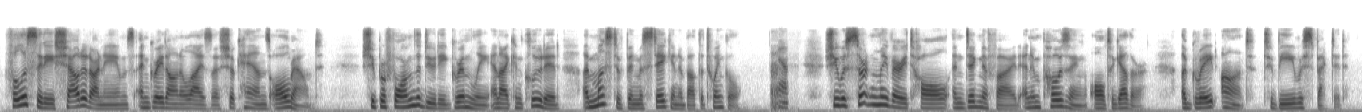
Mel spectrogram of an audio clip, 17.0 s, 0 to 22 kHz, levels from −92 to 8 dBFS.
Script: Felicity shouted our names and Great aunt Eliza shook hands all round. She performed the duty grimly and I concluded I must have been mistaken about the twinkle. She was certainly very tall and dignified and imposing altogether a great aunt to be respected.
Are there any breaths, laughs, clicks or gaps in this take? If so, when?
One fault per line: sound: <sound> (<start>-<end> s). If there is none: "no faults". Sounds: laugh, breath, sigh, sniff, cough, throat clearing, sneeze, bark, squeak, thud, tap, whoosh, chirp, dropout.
sound: laugh (9.6-9.9 s)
